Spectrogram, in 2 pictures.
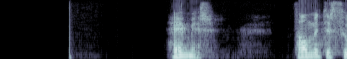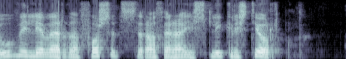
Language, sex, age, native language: Icelandic, male, 40-49, Icelandic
